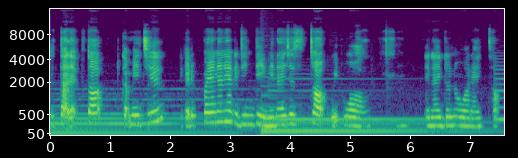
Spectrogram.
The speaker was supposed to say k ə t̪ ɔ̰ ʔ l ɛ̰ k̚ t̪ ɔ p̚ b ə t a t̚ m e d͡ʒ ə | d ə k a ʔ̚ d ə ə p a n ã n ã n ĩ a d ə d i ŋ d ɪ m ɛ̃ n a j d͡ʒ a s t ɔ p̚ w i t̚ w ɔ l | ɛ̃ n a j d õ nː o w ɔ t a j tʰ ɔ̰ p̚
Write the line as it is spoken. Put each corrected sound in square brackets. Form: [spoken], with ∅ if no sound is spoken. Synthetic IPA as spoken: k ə t̪ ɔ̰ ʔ l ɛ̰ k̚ t̪ ɔ p̚ [d] ə [k] a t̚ m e d͡ʒ ə | d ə k a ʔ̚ d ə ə p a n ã n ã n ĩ a d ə d i [n] d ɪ [ŋ] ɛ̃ n a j d͡ʒ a s t ɔ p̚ w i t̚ w ɔ l | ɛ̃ n a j d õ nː o w ɔ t a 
